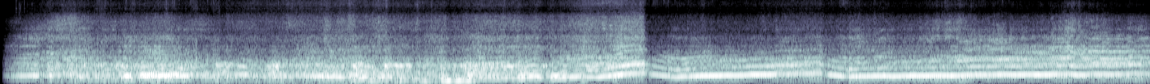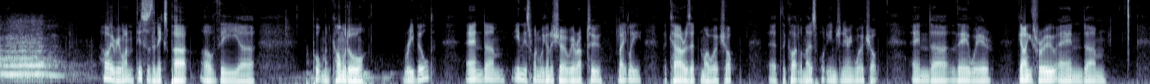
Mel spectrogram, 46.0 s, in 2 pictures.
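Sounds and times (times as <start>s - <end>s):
rally car engine revving: 0.1s - 25.0s.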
